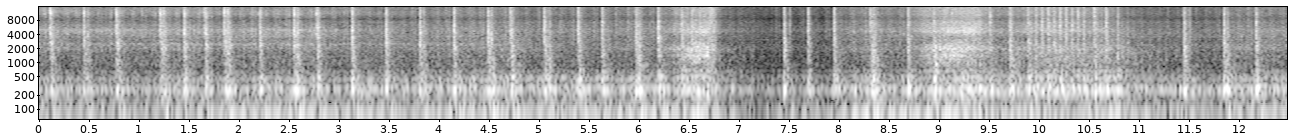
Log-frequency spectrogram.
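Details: Engine idle with sharp regular ticking throughout after header removed for starter replacement, gasket not replaced; owner suspects the header gasket, likely exhaust leak near the header; unconfirmed.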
